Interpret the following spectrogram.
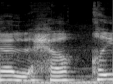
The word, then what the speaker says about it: الحق: من الحق شیئا. قاف کا قلقلہ ادا کرنا ہے کیونکہ قاف حروف قلقلہ میں سے ہے.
